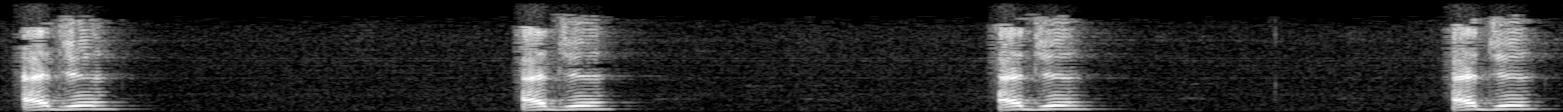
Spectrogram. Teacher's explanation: هكذا نلاحظ بأن الصوت ينحبس خلف اللسان ثم ينطلق عندما يبتعد وسط اللسان عن غار الحنك الأعلى، فتخرج الجيم المقلقلة بتباعد طرفي عضو النطق وهما هنا وسط اللسان مع ما يحازيه من الحنك الأعلى، ثم يتابع الصوت طريقه إلى الخارج وتبقى الجيم شديدة مجهورة، أي محبوسة الصوت محبوسة النفس · Term: جيم مقلقلة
